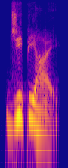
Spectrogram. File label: "GPI", Indian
